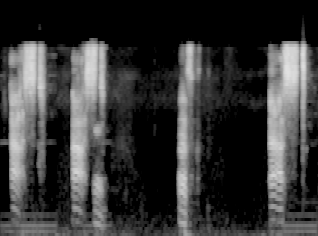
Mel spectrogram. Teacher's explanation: the trick with the word asked, okay, is not to pronounce that K or the id sound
